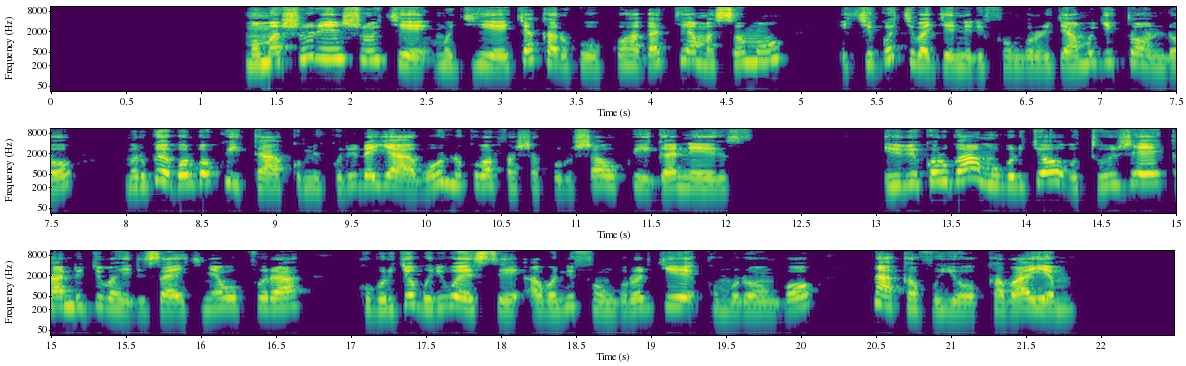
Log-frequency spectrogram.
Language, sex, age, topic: Kinyarwanda, female, 36-49, education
